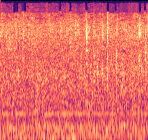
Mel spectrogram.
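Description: Steady rain falling on a surface, a dense, even hiss with soft low patter, continuous and unchanging throughout, with no voices.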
